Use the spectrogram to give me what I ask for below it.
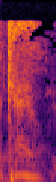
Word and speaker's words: KLY: It's like K-L-Y. Like. – Yeah, Kyle. Kyle. – But you don't spell Kyle, K-L-Y. – That's how they spell it and pronounce it.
